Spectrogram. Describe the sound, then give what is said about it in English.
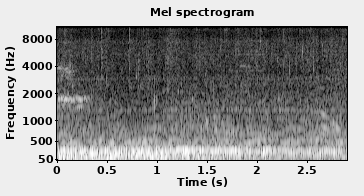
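Rain patters on the hood of a garment in a steady, even hiss that holds for the whole stretch, with a low hum beneath and no voices. “the rain pattering invisibly off his hood”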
